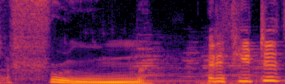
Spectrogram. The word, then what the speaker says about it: Frome: Wrong, it's not Frome. Frome, it should be blitheringly obvious, is pronounced Froome. But if you did say Frome, don't worry, you're in good company.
